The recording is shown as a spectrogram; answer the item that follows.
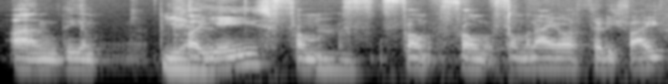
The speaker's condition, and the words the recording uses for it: Stuttering. So hopefully my stuttery delivery here and there has not been too bad.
